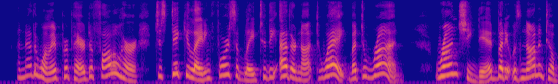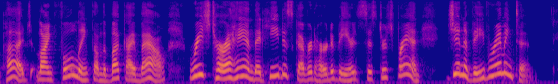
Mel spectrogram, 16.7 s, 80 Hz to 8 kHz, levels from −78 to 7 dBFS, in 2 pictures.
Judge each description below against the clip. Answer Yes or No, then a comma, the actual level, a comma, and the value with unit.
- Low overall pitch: No, high, 240 Hz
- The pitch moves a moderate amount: No, wide, 7.2 semitones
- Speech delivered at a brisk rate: No, average, 170 wpm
